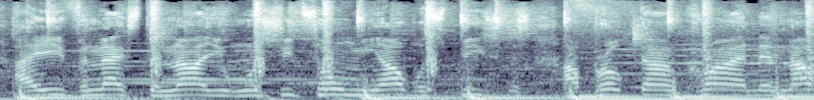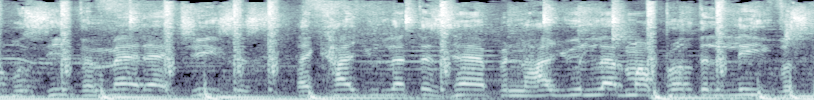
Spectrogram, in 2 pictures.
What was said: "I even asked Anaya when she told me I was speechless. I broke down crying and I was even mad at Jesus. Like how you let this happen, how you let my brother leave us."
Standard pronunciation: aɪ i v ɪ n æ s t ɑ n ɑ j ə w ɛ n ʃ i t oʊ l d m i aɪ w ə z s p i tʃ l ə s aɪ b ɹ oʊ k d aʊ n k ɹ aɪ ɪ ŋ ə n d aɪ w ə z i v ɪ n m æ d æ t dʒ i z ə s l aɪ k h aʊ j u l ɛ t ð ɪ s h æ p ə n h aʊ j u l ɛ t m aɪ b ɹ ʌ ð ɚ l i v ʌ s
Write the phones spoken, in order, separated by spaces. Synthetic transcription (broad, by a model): aɪ i v ɪ n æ s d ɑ n ɑ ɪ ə w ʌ n ʃ i t oʊ l d m i aɪ w ə z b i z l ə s aɪ b ɹ oʊ k d aʊ n k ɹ aɪ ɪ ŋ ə n aɪ w ə z i v ɪ n m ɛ d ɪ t dʒ i z ə s l aɪ k h aʊ j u l ɛ t ð ɪ s h æ p ə n h aʊ j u l ɛ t m aɪ b ɹ ʌ ð ɚ l i v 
